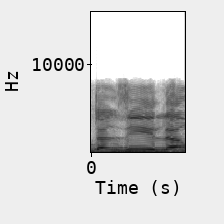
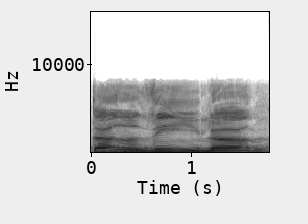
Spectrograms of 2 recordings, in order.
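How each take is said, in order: First: The word ends with an n sound. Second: The word ends with a lengthened a vowel. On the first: The reading continues into the next word. "kalau sambung" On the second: The reading stops at this word. "bila dia berhenti dia jadi mat asli. Dibaca dua harakat"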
